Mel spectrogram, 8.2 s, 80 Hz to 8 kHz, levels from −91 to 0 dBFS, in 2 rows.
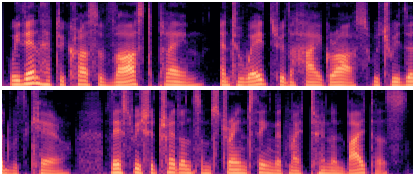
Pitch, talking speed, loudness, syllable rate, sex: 120 Hz, 250 wpm, -19 LUFS, 4.7 syllables/s, male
